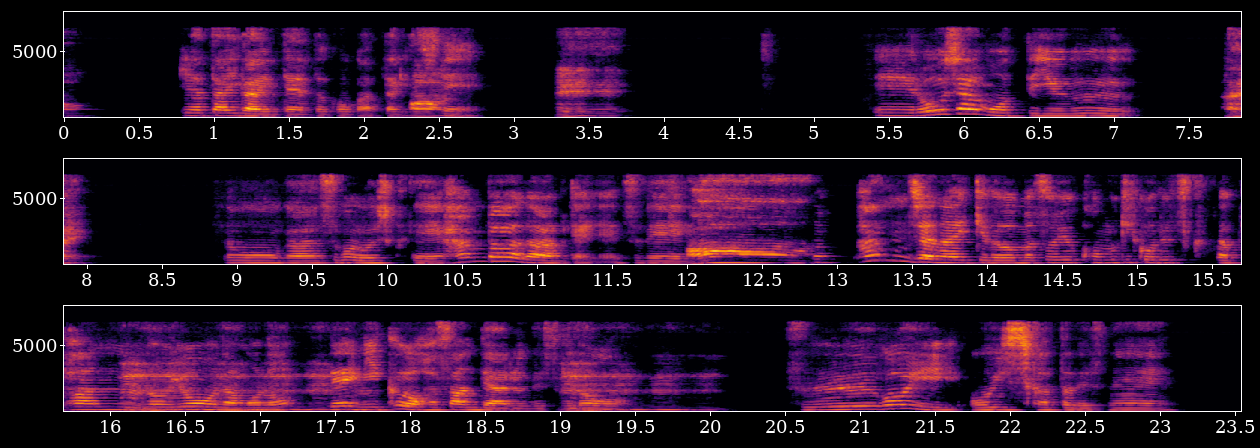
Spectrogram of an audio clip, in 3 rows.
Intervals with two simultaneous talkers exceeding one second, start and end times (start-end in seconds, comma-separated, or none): 16.1-17.9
